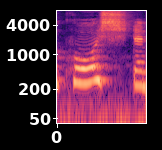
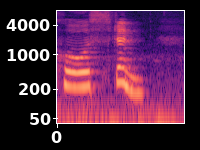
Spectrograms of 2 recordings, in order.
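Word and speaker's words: Kosten: खोस्टन, इसको खोशटन नहीं बोलना, इसको बोलना है खोस्टन। सिर्फ शुरू में आता है ना एस थे, फिर श बनता है, शिटा, स्टा, स्टे, लेकिन दरमियान में तो फिर सीन ही, खोस्टन।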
